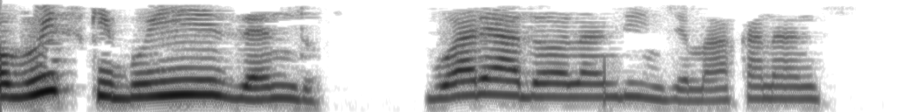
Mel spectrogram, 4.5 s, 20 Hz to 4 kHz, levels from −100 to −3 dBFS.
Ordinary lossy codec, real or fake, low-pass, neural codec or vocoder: MP3, 16 kbps; real; 3.6 kHz; none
